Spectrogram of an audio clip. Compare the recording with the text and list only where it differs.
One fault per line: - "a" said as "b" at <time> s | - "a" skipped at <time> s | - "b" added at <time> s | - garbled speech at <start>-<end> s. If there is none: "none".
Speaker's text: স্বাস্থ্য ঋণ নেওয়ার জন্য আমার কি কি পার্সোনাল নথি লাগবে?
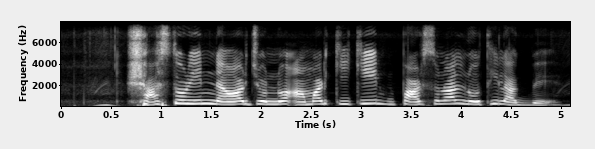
none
